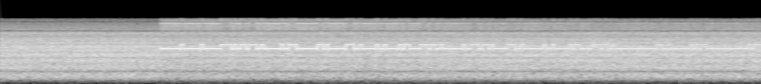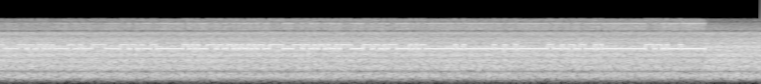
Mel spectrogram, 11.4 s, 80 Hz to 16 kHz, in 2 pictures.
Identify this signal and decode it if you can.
RTTY (50 baud, 450 Hz shift), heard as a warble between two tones, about 2350 Hz centre, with radio static. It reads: AGN? AGN? PSE RPT UR RST DE ZS1CIX K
